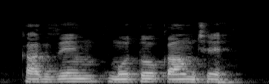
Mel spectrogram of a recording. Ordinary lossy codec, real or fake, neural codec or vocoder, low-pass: AAC, 64 kbps; real; none; 7.2 kHz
